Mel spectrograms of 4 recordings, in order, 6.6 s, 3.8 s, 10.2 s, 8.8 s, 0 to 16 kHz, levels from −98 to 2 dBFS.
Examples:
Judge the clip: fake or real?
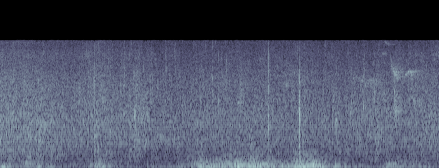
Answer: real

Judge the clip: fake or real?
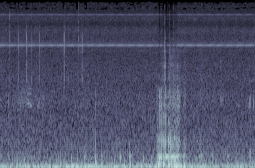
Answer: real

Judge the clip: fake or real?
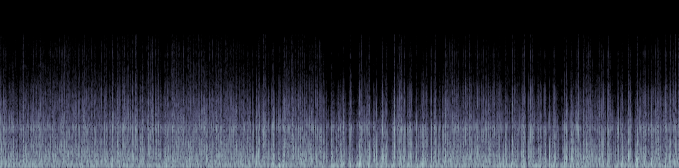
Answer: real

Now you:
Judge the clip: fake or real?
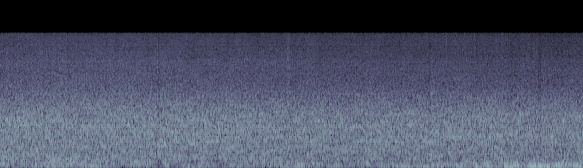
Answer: fake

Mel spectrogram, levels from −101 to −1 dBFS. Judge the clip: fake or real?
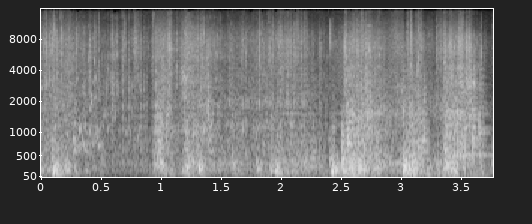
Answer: real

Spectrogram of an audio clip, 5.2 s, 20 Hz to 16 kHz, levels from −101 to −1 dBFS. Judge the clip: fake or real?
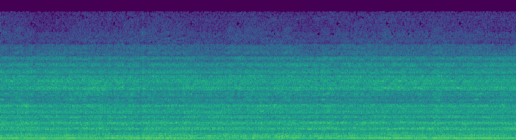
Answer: fake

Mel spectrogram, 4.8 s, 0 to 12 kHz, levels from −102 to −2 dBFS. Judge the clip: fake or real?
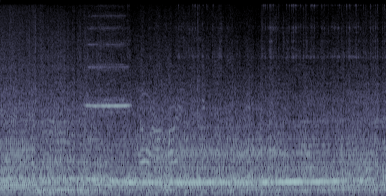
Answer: real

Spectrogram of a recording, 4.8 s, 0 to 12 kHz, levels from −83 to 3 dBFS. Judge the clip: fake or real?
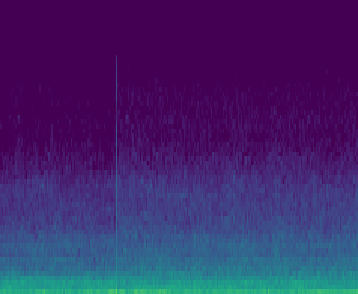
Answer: fake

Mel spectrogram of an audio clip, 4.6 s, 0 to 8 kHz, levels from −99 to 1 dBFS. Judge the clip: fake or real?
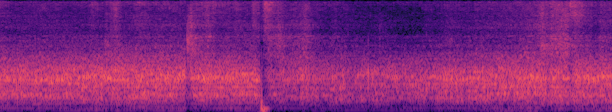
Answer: fake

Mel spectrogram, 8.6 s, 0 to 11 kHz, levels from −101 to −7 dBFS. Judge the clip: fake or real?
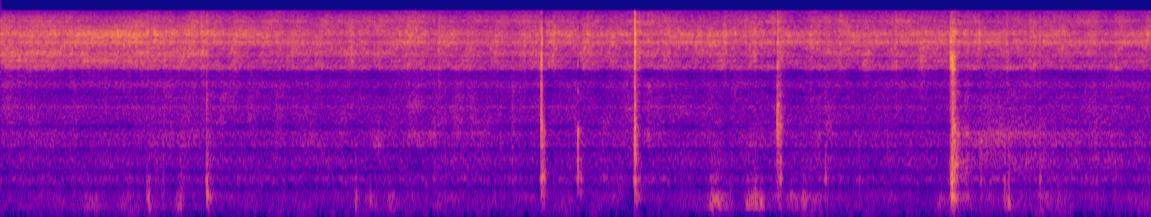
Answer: fake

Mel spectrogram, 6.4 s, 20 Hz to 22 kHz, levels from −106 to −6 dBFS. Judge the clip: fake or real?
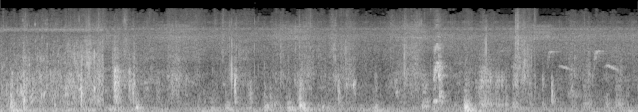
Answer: real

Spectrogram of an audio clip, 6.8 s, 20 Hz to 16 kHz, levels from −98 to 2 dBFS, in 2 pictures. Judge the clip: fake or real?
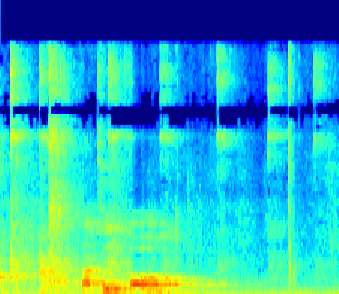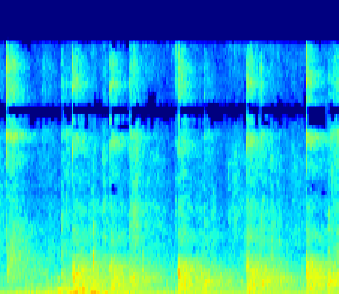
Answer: real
